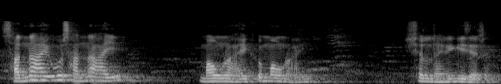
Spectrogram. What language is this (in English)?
Bodo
